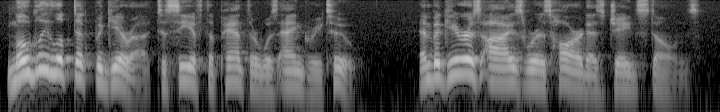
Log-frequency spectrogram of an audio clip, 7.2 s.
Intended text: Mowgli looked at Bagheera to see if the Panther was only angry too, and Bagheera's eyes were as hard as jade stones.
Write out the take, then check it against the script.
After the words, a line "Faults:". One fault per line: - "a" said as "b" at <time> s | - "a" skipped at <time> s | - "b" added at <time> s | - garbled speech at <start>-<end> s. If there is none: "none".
Mowgli looked at Bagheera to see if the Panther was angry too, and Bagheera's eyes were as hard as jade stones.
Faults:
- "only" skipped at 2.8 s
